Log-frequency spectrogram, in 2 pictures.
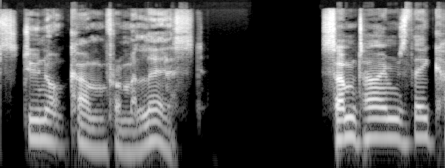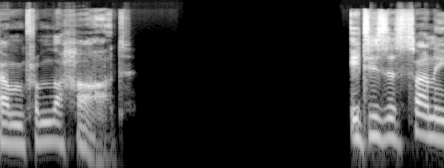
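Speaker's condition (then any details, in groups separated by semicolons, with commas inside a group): No condition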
